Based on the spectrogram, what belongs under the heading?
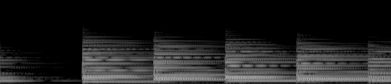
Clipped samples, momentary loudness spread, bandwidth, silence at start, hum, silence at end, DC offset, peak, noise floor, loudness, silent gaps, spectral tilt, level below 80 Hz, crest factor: under 0.1%; 5 LU; 6 kHz; 0 s; none; 0 s; under 0.1%; -16 dBFS; -60 dBFS; -30 LUFS; none; -9.5 dB/octave; -70 dBFS; 14 dB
